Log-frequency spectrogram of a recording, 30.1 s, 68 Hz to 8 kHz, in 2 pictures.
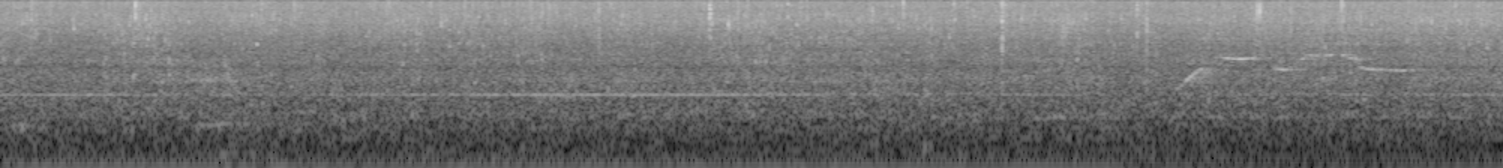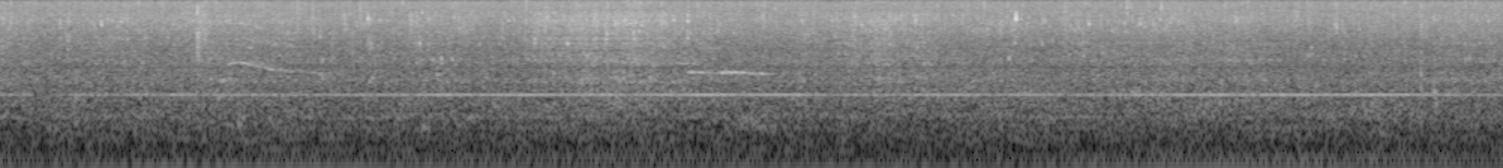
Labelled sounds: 11.8	12.6	humpback whale, 0.78 to 1.6 kHz
13.6	14.1	humpback whale, 1.0 to 1.2 kHz
17.3	18.0	humpback whale, 1.0 to 2.6 kHz
22.2	22.5	humpback whale, 0.94 to 1.2 kHz

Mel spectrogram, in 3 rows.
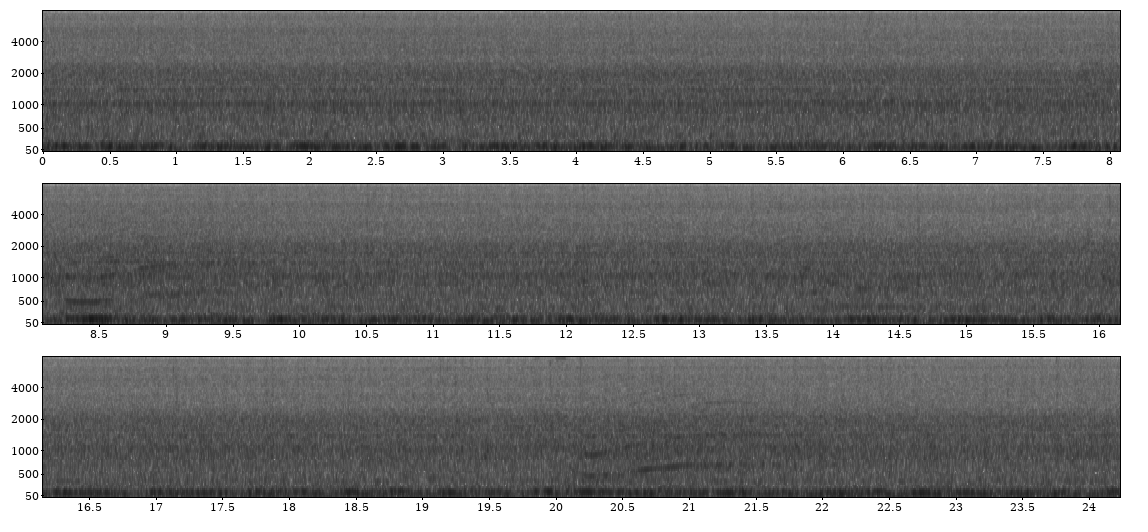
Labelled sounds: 20.6	21.0	killer whale, Bigg's (transient), 0.56 to 0.70 kHz

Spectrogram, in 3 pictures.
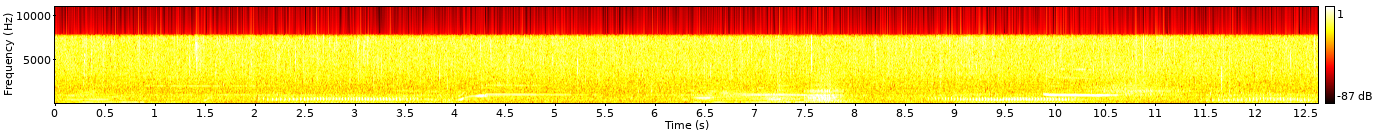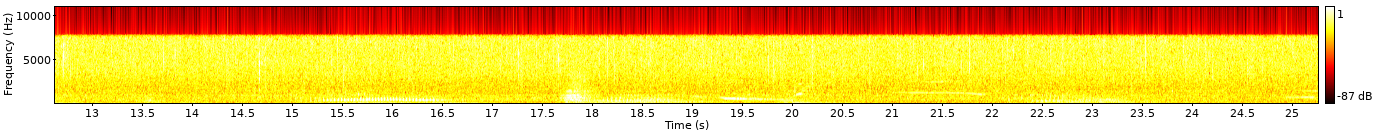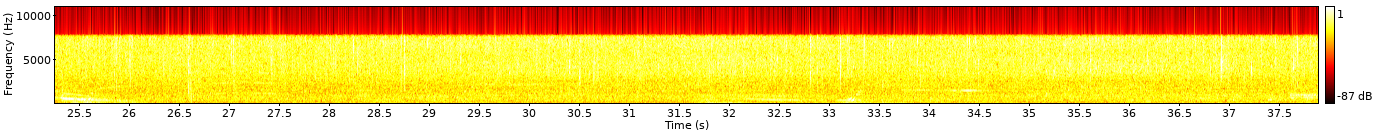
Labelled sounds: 4.1	4.9	humpback whale, 0.78 to 2.2 kHz
6.6	7.7	humpback whale, 0.84 to 1.4 kHz
7.5	7.8	croaking sound likely from a nearby submerged object, 1.3 to 1.6 kHz
9.9	11.0	humpback whale, 0.84 to 3.0 kHz
19.4	19.6	humpback whale, 1.0 to 1.2 kHz
21.0	22.0	humpback whale, 1.0 to 2.6 kHz
25.3	26.0	humpback whale, 0.84 to 2.0 kHz
27.2	27.5	humpback whale, 1.1 to 1.2 kHz
33.7	34.5	humpback whale, 1.4 to 1.6 kHz
37.6	37.8	humpback whale, 0.88 to 1.1 kHz

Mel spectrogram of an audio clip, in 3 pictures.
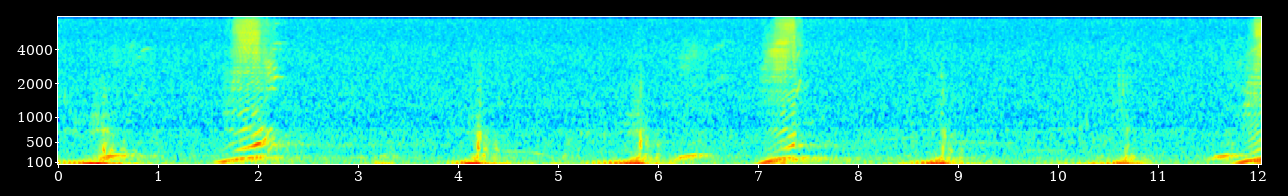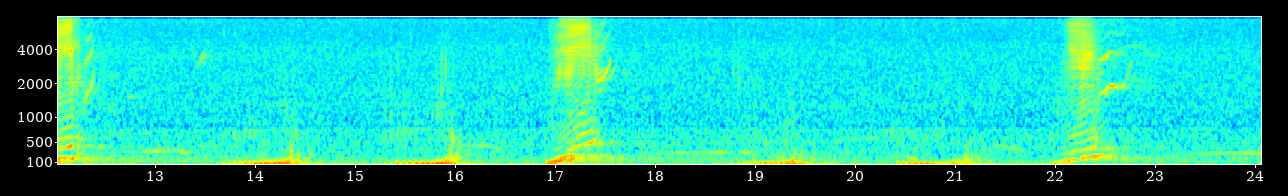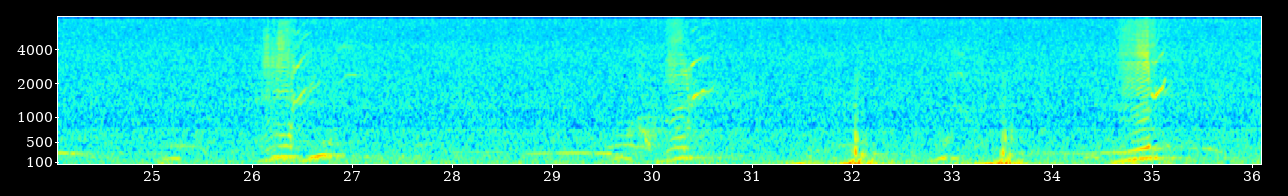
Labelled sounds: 1.7	2.0	humpback whale, 2.4 to 2.6 kHz
7.2	7.5	humpback whale, 1.4 to 2.2 kHz
12.0	12.3	humpback whale, 1.8 to 4.4 kHz
17.0	18.4	humpback whale, 2.0 to 6.4 kHz
22.1	22.9	humpback whale, 1.5 to 4.4 kHz
26.1	26.7	humpback whale, 1.3 to 3.1 kHz
30.2	30.7	humpback whale, 1.4 to 3.5 kHz
34.9	35.3	humpback whale, 1.4 to 3.8 kHz

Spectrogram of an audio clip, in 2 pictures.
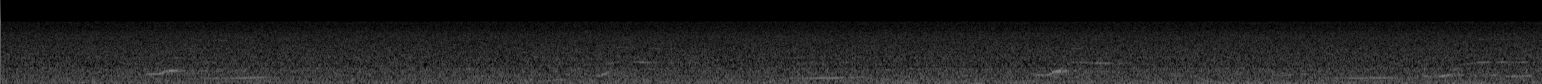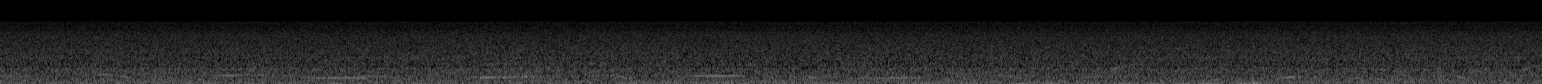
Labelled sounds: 6.3	6.6	humpback whale, 0.96 to 1.1 kHz
10.7	11.1	humpback whale, 0.96 to 1.1 kHz
14.6	14.9	humpback whale, 0.90 to 1.1 kHz

